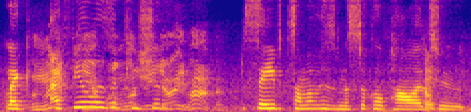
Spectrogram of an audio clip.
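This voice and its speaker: A woman's voice: sits high, measured pace, crowd noise. A woman giving spontaneous reaction commentary as the host of a drama series reaction video. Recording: clearly noisy background.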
